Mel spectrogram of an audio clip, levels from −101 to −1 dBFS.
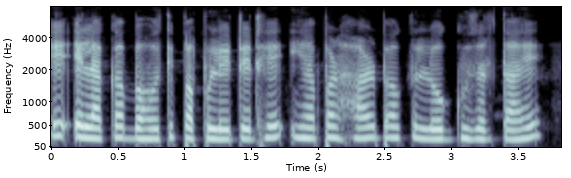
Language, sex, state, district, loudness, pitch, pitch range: Hindi, female, Bihar, Vaishali, -19 LUFS, 225 Hz, 210-235 Hz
